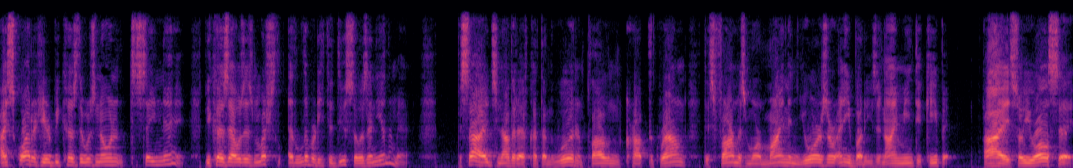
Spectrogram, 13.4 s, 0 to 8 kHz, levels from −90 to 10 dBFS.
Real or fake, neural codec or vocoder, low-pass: real; none; 7.2 kHz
